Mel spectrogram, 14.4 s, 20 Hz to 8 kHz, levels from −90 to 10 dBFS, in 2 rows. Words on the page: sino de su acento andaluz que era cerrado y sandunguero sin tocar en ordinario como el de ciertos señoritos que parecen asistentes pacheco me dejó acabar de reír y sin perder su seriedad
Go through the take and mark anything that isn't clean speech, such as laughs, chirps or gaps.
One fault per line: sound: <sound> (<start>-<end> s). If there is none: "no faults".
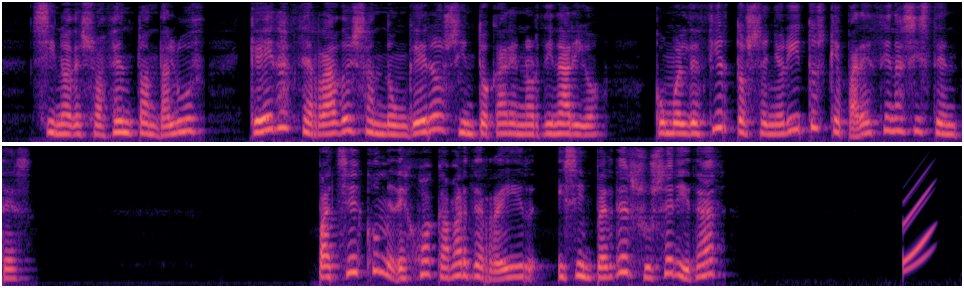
sound: chirp (14.0-14.2 s)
